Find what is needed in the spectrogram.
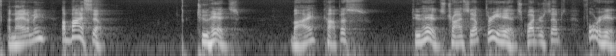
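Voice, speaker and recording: A fairly high-pitched man with a Tennessee accent, speaking at a fairly slow pace with very wide pitch swings. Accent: Southern US (Tennessee). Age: 70s. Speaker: retired teacher and former pro wrestler. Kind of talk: interview testimony. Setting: chapel with live audience.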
